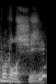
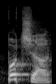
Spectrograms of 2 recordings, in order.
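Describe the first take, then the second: First: The word ends without a final 'a' vowel. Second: The word ends with a final 'a' vowel. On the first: The speaker calls it wrong. "Jeg sa bocci. ... Jeg uttalte denne sporten ... feil" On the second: The speaker calls it right. "Hva er riktig uttalelsen da?"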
